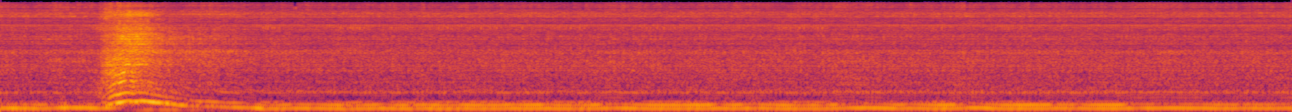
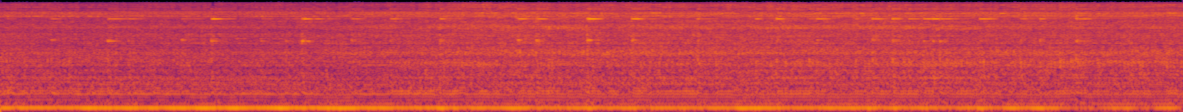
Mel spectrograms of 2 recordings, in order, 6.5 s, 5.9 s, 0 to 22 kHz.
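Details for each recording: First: HPI RS4 Nitro F150 nitro engine on the bench with no airflow after lowering the idle screw. It holds a steady buzzing single-stage idle and drops straight back after three blips, though the idle creeping up suggests it is still rich up top. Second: HPI RS4 Nitro F150 nitro RC truck bench tuning at operating temperature: high steady buzzing run with a heavy low drone and no crisp cleanup, as the bottom-end (low-speed) needle is still set rich.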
